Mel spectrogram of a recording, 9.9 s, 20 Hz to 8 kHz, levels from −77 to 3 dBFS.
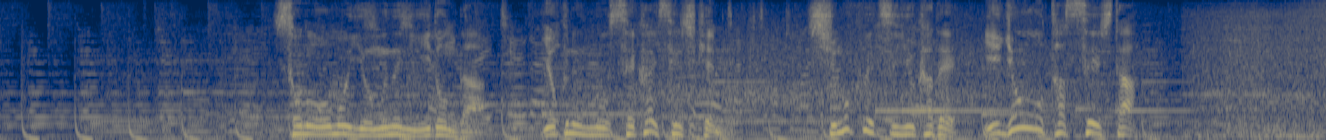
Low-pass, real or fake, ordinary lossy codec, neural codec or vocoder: none; real; none; none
